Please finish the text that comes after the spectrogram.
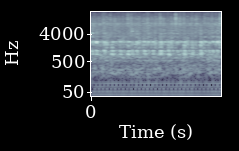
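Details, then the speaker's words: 1991 JDM Toyota Cresta, sitting 10 years, first start after an oil change, at idle: steady high squeal over the engine from loose drive belts slipping; the AC and fan idler tensioner pulley bolt is stripped. "You can hear those squealing belts I was talking about."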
